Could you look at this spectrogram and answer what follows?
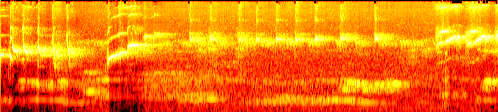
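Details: Orange-headed thrush singing in the open, continuous ngeplong style, used as a lure to get silent birds singing: bright high chirping phrases at start and end, a fast upward sweep, and softer lower whistles with a steady high tone behind.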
